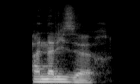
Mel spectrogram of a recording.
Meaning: analyser / analyzer
- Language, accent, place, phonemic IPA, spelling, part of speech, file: French, France, Lyon, /a.na.li.zœʁ/, analyseur, noun, LL-Q150 (fra)-analyseur.wav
